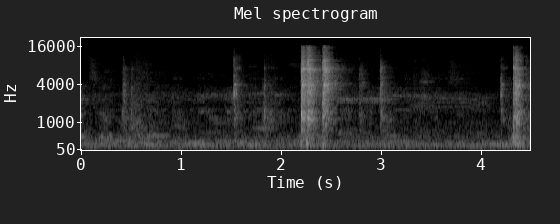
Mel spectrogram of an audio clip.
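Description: Plate-loaded barbell set back down on a rubber floor mat between Pendlay rows: a sharp clank of the iron plates about two seconds in, with a quick second knock as it settles, and a couple of faint clinks before it.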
